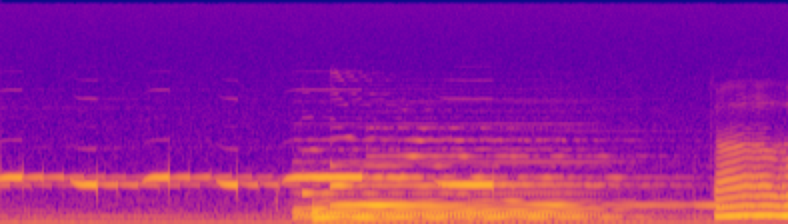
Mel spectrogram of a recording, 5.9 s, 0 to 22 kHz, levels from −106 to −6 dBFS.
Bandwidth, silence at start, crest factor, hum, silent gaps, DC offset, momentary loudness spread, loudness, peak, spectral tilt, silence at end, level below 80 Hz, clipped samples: over 20 kHz; 0 s; 16 dB; none; none; under 0.1%; 17 LU; -28 LUFS; -12 dBFS; -10 dB/octave; 0 s; -42 dBFS; under 0.1%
